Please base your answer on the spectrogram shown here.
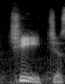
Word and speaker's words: Cheech: And when I was looking at them, yeah, she does, say her name as Cheech. So, I guess that's how you pronounce her name.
